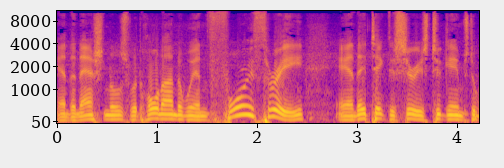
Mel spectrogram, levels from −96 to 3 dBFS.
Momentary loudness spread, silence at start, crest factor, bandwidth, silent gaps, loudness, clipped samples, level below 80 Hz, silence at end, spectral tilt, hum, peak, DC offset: 5 LU; 0 s; 12 dB; 11 kHz; none; -12 LUFS; under 0.1%; -28 dBFS; 0 s; -5.5 dB/octave; none; 0 dBFS; under 0.1%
